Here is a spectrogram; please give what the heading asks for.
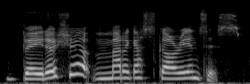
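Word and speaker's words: Bedotia madagascariensis: the madagascar rainbow fish scientific name pedosha madagascarensis pronunciation badosha madagascariensis size to 10 centimeters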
